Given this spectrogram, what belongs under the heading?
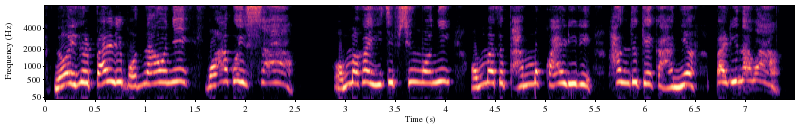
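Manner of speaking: very high-pitched furious mother act; escalated screechy scolding. Retold or imitated. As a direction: push the voice right up, at the end of patience. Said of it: "제 목소리는 점점 올라갑니다".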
